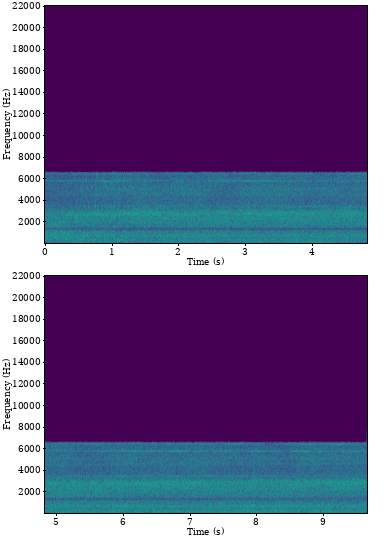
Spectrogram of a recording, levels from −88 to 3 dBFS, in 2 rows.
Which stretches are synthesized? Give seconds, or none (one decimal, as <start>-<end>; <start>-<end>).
0.4-1.3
